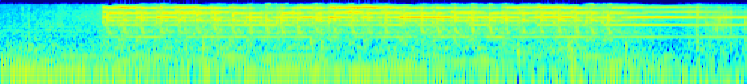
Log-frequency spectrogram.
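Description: Antique-style desk telephone ringing: a fast, trilling ring that starts about a third of a second in.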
